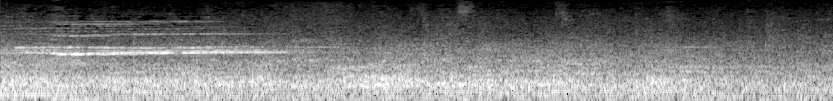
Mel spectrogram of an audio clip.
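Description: A high brake squeal lasting about a second and a half near the start, over steady street and station noise.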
